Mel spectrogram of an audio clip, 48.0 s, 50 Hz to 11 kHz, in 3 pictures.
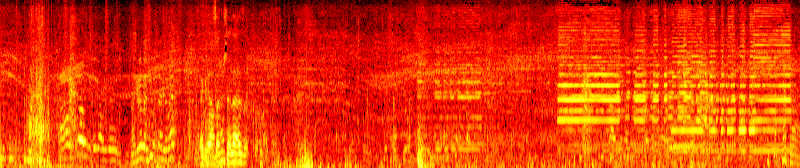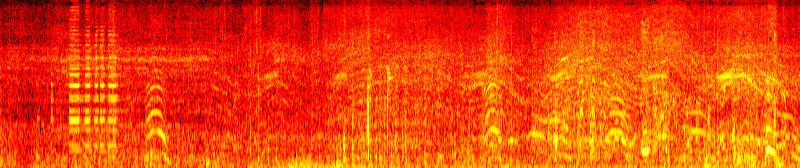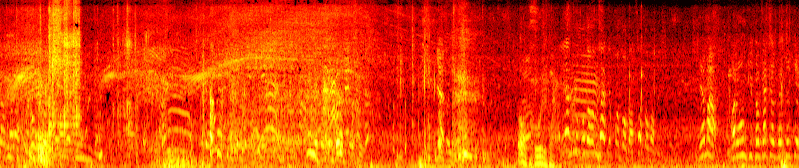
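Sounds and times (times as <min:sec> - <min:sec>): excited voices talking and shouting: 0:00.0 - 0:47.9
car horn honking: 0:08.3 - 0:10.4, 0:11.0 - 0:18.8.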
